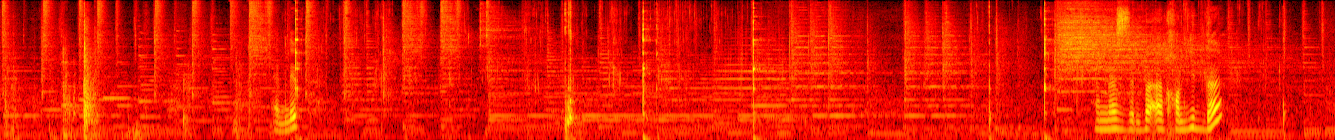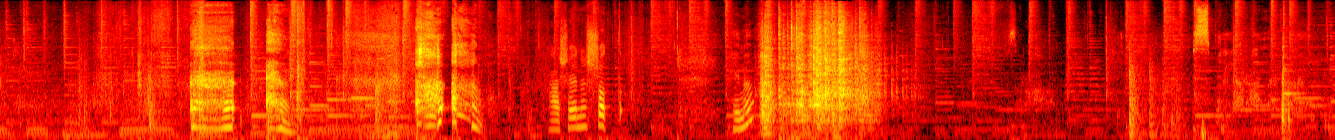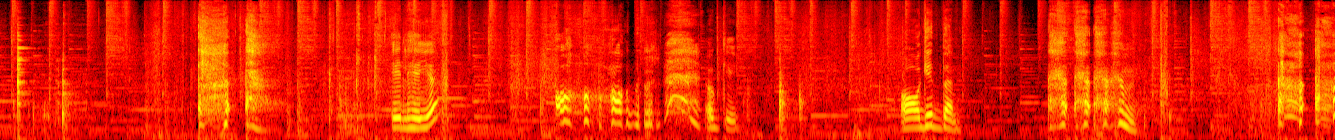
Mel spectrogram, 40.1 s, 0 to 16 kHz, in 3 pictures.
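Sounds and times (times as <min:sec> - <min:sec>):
background music: 0:00.0 - 0:40.0
spoon clinking glass bowl: 0:06.4 - 0:06.9, 0:26.2 - 0:27.5
kitchenware clinking: 0:21.0 - 0:22.6, 0:26.1 - 0:27.6.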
